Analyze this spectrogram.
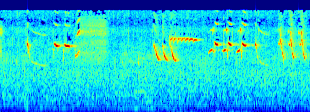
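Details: Chestnut-capped blackbird singing esquenta. Bursts of high, crisp chirps and slurred whistles in quick groups, increasingly dense and rapid toward the end.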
